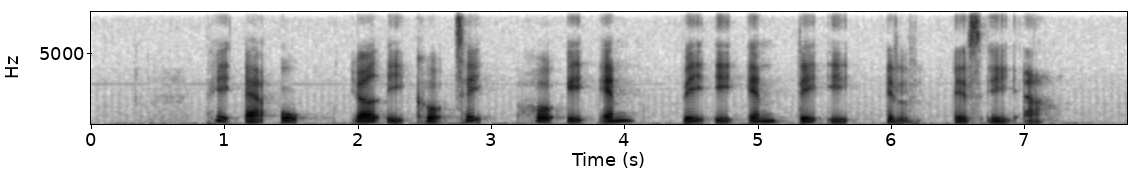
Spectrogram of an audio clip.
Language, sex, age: Danish, female, 26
